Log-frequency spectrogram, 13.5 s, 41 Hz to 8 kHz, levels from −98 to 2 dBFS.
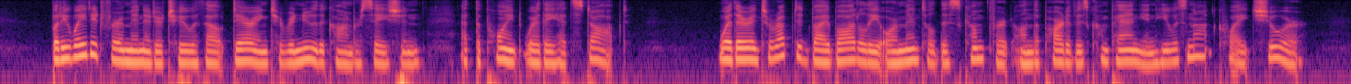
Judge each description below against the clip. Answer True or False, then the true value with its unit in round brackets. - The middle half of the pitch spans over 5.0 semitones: False (3.3 semitones)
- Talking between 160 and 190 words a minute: True (175 wpm)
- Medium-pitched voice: True (170 Hz)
